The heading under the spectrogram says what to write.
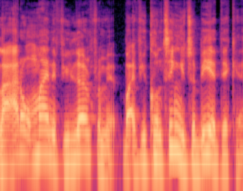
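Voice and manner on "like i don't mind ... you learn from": usual speaking voice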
